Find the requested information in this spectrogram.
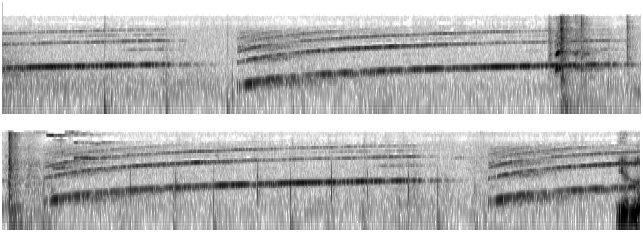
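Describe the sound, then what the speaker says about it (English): A loud electronic alarm in Life is Strange wails in repeated rising sweeps, cycling steadily with sharp clicks between some cycles, sounding alone without speech. "please turn off that alarm since that's your job"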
